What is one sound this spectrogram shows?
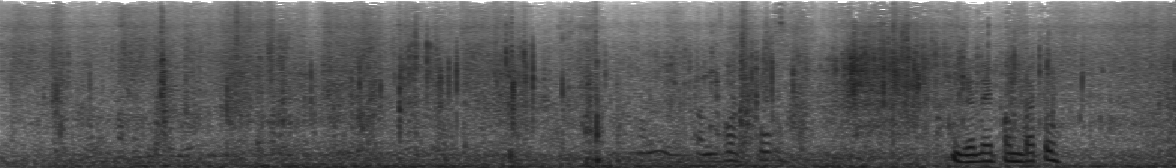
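Leaves and stalks rustle as a man pushes through dense plants.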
